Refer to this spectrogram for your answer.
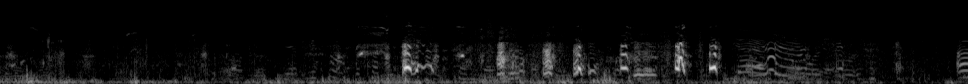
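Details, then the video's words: Sled huskies in Akureyri, Northern Iceland, keen to get going on a sledding trip, letting out a run of sharp yelping barks and whines, about one every half second in the latter half. "Husky Dog Sledding in Northern Iceland"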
